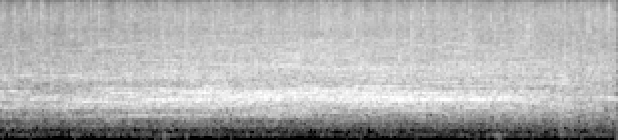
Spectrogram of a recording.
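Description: A crowd's mixed noise of many voices together with clapping, growing louder in the middle and easing toward the end.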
